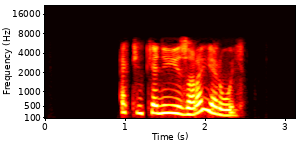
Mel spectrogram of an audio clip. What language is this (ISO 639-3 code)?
kab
